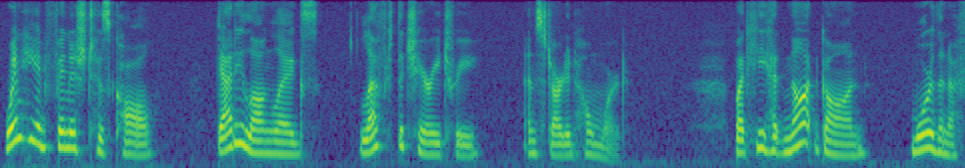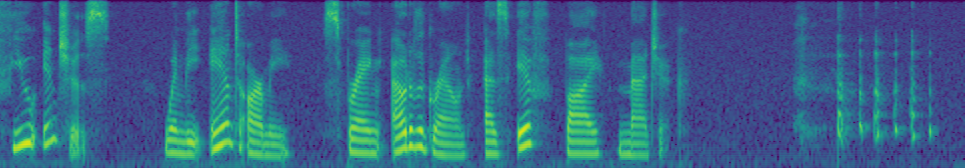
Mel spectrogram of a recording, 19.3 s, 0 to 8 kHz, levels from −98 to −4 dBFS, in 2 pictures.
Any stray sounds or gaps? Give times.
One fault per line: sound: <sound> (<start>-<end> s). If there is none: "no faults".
sound: laugh (17.6-19.1 s)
